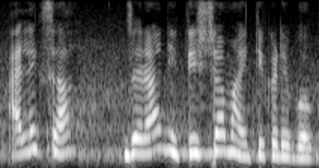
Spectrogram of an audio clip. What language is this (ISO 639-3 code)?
mar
